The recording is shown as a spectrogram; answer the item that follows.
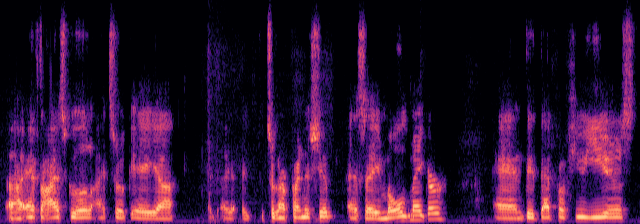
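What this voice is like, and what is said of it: Danish accent. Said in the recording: “I'm originally from Denmark. That's where the weird accent”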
